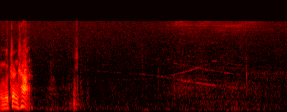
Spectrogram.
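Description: A car's rear hatch clicks open.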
